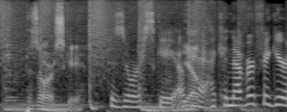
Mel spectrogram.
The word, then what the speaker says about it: Pozorski: how do you say your last name porori pizor ski okay I can never figure it out and I'm like PA like pizor ski yeah okay got it well welcome pozorski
